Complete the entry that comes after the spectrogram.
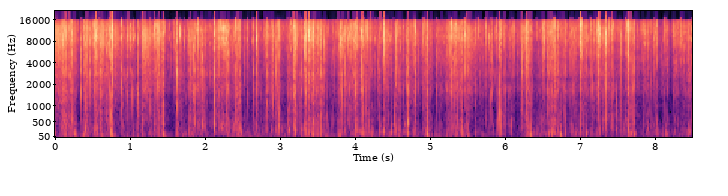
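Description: Fingertips pinch and pop the air bubbles of a large clear plastic bubble wrap sheet held on the lap, one after another. Many sharp, dry pops crack out in quick, irregular succession over a constant crinkling of the plastic, each pop bright and dying away almost instantly.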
